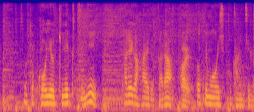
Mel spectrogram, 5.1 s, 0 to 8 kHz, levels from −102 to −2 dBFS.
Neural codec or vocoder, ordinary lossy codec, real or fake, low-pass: codec, 44.1 kHz, 7.8 kbps, Pupu-Codec; none; fake; 7.2 kHz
